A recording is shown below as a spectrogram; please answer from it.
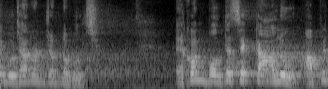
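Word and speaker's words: قُلْ: তাহলে এই যে আছে এটা কোরআনের আয়াত এটা কলু সে বলতেছে কালু তারপর শব্দ হলো হাজা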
